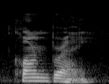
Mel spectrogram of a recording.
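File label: "Carn Brea", English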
